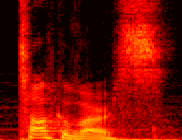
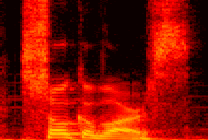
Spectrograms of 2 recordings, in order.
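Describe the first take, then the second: Both takes have the same delivery.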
